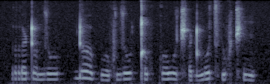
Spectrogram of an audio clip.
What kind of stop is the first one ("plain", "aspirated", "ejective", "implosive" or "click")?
plain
